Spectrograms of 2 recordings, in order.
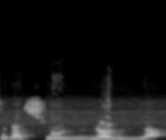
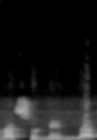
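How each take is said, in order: First: The vowel before the final syllable sounds like 'oo'. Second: The vowel before the final syllable sounds like 'ee'. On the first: The speaker calls it right. "all the sounds are you sounds" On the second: The speaker calls it wrong. "It's not Rasulillah"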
